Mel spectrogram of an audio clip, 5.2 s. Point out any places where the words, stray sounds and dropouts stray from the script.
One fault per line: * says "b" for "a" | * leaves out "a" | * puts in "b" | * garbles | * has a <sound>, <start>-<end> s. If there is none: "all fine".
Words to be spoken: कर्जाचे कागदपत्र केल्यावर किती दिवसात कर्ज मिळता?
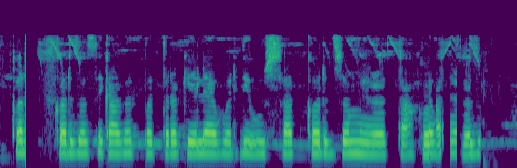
* leaves out "किती"
* garbles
